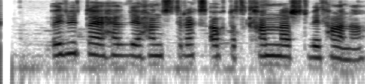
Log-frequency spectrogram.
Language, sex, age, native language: Icelandic, male, 12, Icelandic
